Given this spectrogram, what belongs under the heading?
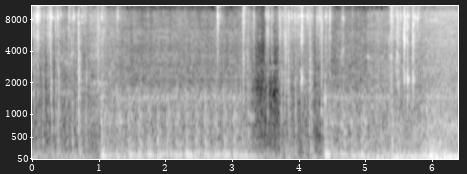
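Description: A car with newly installed power-assisted steering starts up: keys jangle close by, then the engine turns over and settles into a steady rumble that grows louder toward the end, with no talking over it.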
